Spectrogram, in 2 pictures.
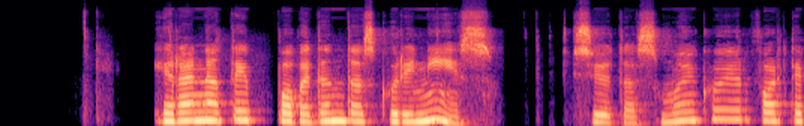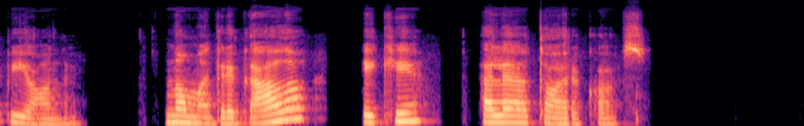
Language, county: Lithuanian, Vilnius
